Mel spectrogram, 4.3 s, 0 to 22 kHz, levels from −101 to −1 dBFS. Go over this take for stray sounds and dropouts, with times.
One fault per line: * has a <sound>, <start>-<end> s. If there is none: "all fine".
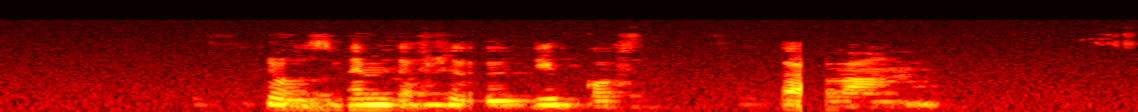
* has a dropout, 3.0-3.1 s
